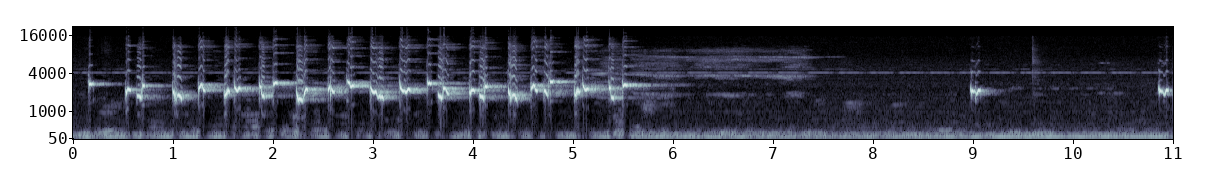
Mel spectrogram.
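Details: Night-time persistent 'ropel' song of a yellow-vented bulbul, used to train birds for night contests: five seconds of quick bubbling whistled notes, then mostly low hum with two lone whistles later.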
